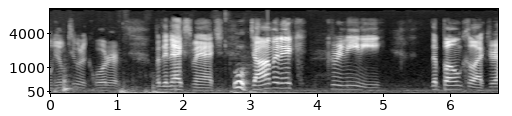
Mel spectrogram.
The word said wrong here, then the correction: Guarini: Did I say his name right? – Guarini, I think is how it's said.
